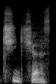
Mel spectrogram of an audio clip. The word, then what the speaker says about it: Xixa: Ça se prononce Chicha, ça s'écrit X-I-X-A, mais ça prononce Chicha, comme le cinéma.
